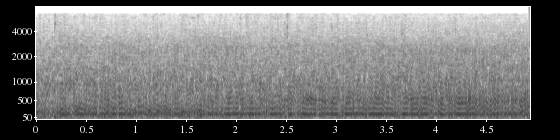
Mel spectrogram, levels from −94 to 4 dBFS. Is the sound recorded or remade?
remade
